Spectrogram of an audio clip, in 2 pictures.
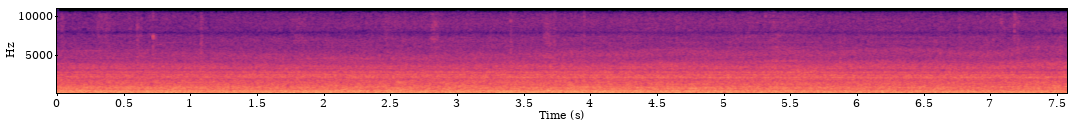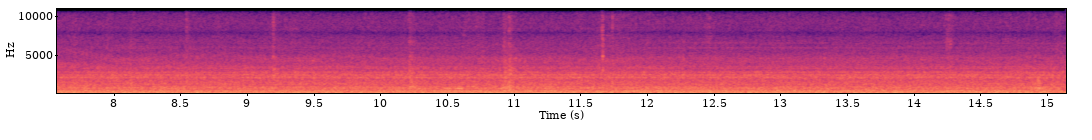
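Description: Steady cabin noise inside a Boeing 737-800 taxiing: the CFM56-7B engines running at taxi power over a low rumble from the wheels rolling on the taxiway.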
